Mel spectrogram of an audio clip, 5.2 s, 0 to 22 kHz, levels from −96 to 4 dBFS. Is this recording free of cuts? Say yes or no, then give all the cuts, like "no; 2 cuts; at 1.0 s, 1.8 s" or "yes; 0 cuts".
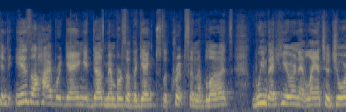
no; 3 cuts; at 1.5 s, 2.4 s, 4.0 s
